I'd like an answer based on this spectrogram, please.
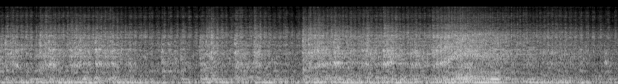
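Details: Honda Shine SP 125 BS6 motorcycle started: sputters unevenly at idle with loud engine noise, won't take throttle, revs sag and it stalls on its own; cause not yet found.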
